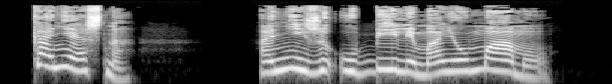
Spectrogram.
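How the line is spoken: Sobbing girl. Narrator (Russian): Девочка зарыдала

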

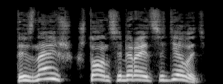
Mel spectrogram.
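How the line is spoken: Shouting. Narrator (Russian): крикнула Сьюзен в ответ

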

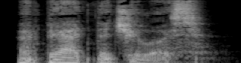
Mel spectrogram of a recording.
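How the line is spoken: Breathed out. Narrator (Russian): выдохнул Стефан

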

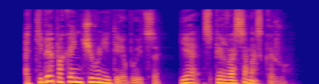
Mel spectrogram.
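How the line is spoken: Hurried. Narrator (Russian): она торопливо добавила

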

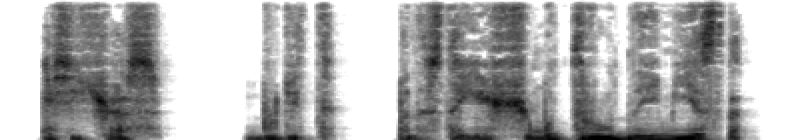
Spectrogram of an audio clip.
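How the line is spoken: Whispered. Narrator (Russian): шепнул разговорчивый Шнобби

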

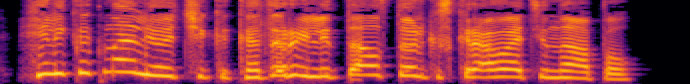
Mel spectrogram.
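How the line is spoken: Giggling. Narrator (Russian): хихикнул Зорко

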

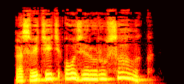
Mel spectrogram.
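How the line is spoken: Whisper. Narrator (Russian): шепотом сообщила Груя

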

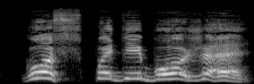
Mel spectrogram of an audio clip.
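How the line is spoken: Shout. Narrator (Russian): закричал я

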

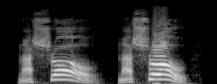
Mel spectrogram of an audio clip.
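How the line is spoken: Sudden shout. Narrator (Russian): вдруг закричал Гинзбург

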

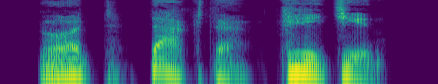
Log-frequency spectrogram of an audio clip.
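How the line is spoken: Scornful snort. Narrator (Russian): хмыкнул Кахмидер

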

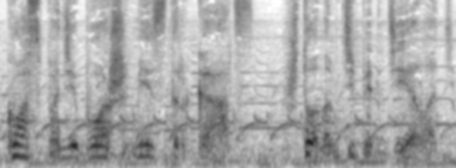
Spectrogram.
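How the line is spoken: Whisper. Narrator (Russian): прошептал помощник

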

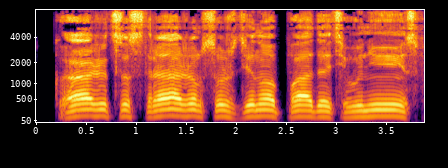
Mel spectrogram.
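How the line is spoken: Demon's growl. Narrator (Russian): прорычал демон

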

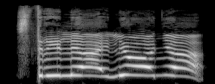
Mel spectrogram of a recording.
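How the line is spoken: Shouted. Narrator (Russian): закричал Пат

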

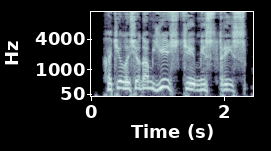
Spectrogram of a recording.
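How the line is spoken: Mumble. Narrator (Russian): пробормотал он

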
